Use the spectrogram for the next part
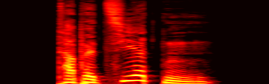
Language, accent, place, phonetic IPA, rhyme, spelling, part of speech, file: German, Germany, Berlin, [tapeˈt͡siːɐ̯tn̩], -iːɐ̯tn̩, tapezierten, adjective / verb, De-tapezierten.ogg
- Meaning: inflection of tapezieren: 1. first/third-person plural preterite 2. first/third-person plural subjunctive II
